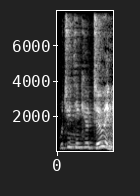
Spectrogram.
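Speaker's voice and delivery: high, sharp shouted question. A narrator's reading. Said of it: "I shouted".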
